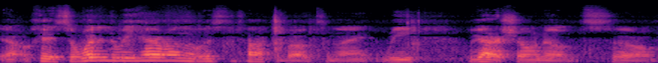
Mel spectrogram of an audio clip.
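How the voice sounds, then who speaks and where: A man talks very fast at a fairly high pitch, with very wide pitch swings and big swings in loudness. Audible room echo and noticeable background noise fill the recording. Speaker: vlogger and show host. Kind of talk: casual chat. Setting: living room, on a couch. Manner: hesitant, many fillers.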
